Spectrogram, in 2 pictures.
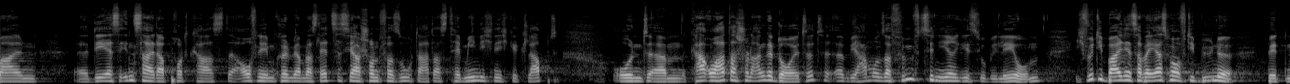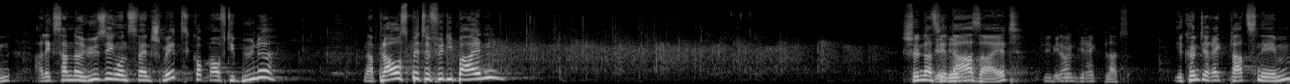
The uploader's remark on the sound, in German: Ein Live-Podcast vom Digitale Leute Summit 2022 in Köln.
